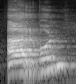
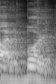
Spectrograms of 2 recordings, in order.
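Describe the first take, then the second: First: ÁR-bol, first syllable punched high and loud; stress on the first syllable of árbol. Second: Ar-BOL, weight thrown onto the final syllable; stress on the last syllable of árbol. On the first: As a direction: hit the opening "ár" of "árbol" hard, higher and louder. (árbol con la fuerza en la primera sílaba, ÁR-bol) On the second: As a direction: say "árbol" wrongly as ar-BOL, leaning on "bol". (árbol con la fuerza en la última sílaba, ar-BOL) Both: Shown as a demonstration. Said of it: "de ese sonito que yo les hacía".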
